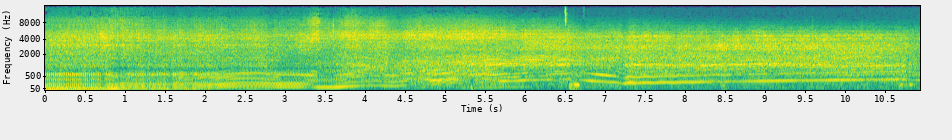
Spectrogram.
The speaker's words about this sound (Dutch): Ja, we gaan ook rijden met de Porsche 718 Cayman GT4.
